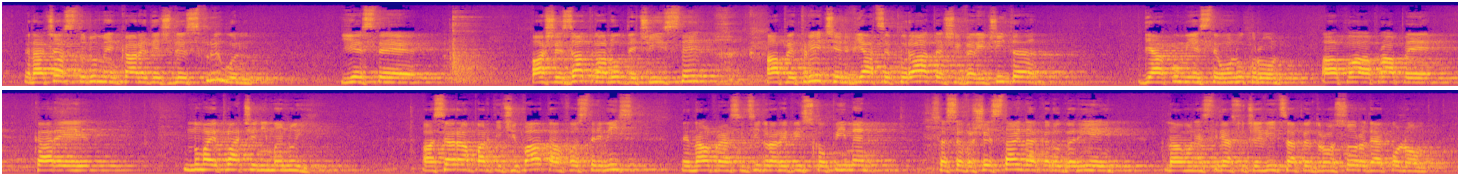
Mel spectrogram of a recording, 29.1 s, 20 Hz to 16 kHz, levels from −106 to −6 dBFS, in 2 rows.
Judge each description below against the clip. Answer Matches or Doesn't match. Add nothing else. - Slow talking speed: Matches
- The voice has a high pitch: Matches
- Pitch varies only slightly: Matches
